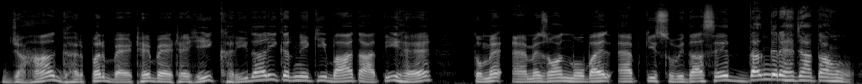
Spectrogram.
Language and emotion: Hindi, surprised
